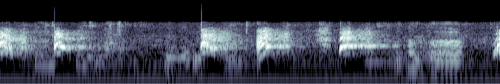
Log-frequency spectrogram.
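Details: Dozer, a St. Bernard puppy of five and a half months, barks loudly at his companion dog Simba to start play; five sharp, harsh barks come in an irregular run about a second apart, with soft whining between.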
